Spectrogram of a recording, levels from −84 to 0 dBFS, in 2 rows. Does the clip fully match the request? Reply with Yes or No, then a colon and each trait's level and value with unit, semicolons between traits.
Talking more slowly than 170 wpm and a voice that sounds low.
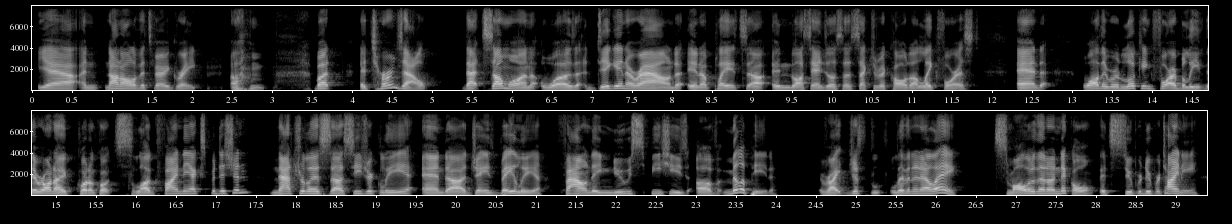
No: average, 155 wpm; medium, 160 Hz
